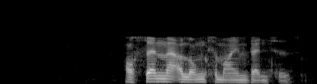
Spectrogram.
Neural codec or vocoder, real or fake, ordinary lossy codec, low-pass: none; real; AAC, 24 kbps; 3.6 kHz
